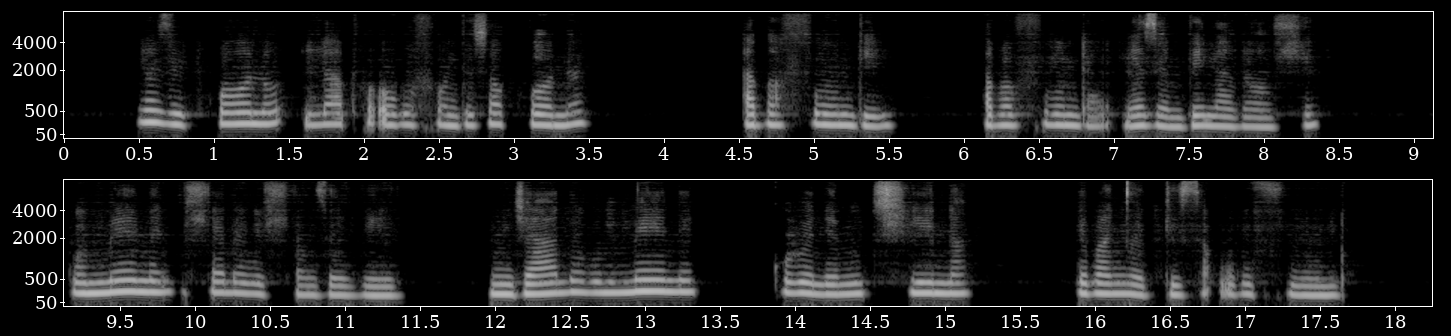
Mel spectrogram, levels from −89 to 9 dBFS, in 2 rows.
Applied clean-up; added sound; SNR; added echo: neural mask model DeepFilterNet 3.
